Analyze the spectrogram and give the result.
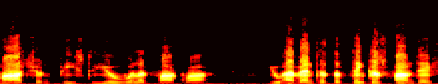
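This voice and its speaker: An actor playing a formal, placid automated greeter in a 1950s radio drama. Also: male voice, mid-range voice, a little fast, no echo. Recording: dull, loud hum and radio noise.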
